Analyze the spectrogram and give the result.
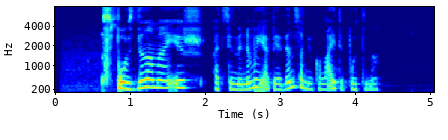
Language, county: Lithuanian, Telšiai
